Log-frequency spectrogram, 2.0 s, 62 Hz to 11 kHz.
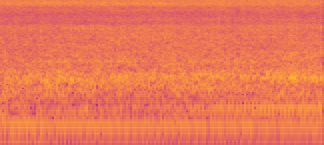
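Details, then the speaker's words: Freshly rebuilt Ford Pinto 2.0 engine in a Mk1 Ford Capri, first start after setting the timing: steady, even low idle with a smooth firing beat and no knocks or misses; engine running sweet. "Listen to that. Absolutely spot on."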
